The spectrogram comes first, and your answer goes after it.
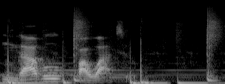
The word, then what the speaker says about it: Nguvu Kwa Watu: The actual pronunciation in Swahili is Nguvu Watu.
